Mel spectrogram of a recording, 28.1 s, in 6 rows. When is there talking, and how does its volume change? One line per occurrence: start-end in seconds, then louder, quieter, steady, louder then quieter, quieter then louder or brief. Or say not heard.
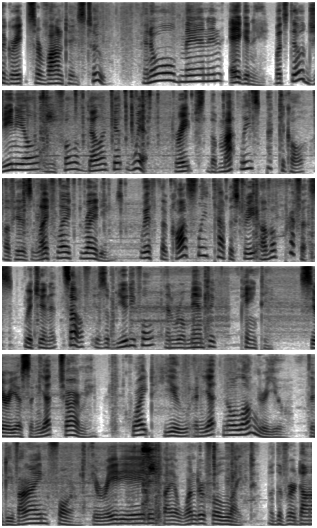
0.0-28.0 steady.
